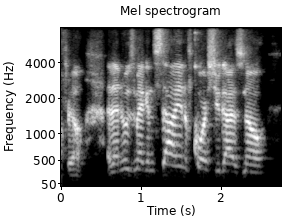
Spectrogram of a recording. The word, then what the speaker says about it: Megan Thee Stallion: Now, born 1995, known as Megan Thee Stallion, pronounced Megan Thee Stallion, is an American rapper originally from Houston, Texas.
